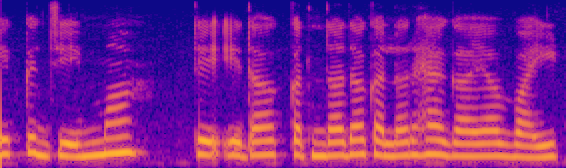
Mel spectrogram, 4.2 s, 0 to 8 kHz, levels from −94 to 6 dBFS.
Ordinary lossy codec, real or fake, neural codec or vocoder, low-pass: none; real; none; none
